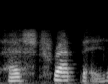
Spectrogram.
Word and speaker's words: astrape: Astrape, I'm not sure, let's see, astrape, that's how you pronounce it, lightning, or bright and shining, to glare.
